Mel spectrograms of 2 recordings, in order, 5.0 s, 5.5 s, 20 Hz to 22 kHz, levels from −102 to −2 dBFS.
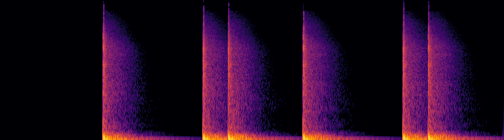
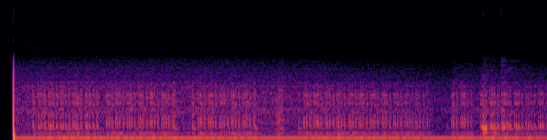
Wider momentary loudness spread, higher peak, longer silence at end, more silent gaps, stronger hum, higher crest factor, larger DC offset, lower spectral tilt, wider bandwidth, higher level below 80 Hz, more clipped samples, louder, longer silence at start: first, 17 LU vs 6 LU; first, -4 dBFS vs -14 dBFS; first, 0.5 s vs 0 s; neither; neither; second, 22 dB vs 30 dB; neither; second, -5.5 dB/octave vs -10 dB/octave; first, 11.5 kHz vs 4.3 kHz; first, -28 dBFS vs -62 dBFS; neither; first, -25 LUFS vs -46 LUFS; first, 1 s vs 0.1 s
